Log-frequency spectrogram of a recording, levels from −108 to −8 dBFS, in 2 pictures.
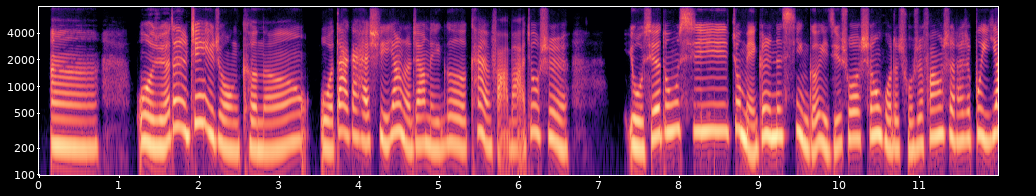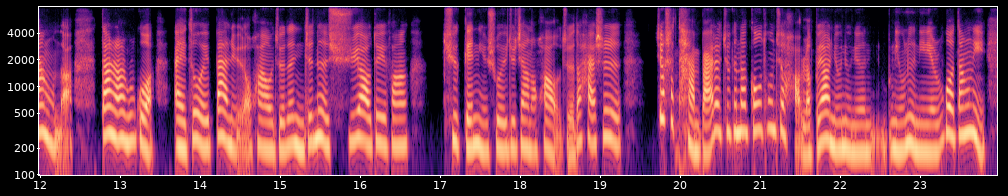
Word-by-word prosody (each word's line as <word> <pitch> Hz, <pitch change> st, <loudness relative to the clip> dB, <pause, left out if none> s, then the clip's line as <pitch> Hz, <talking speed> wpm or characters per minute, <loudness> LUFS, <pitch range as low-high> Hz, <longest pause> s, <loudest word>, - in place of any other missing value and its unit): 嗯， 210 Hz, -1 st, 0 dB, 0.5 s
我 235 Hz, -2 st, +3 dB
觉 210 Hz, +2 st, +3 dB
得 345 Hz, 0 st, +1 dB
这 380 Hz, -2 st, +2 dB
种 205 Hz, -5 st, -1 dB
可 200 Hz, 0 st, -2 dB
能 200 Hz, +5 st, -3 dB
我 205 Hz, -1 st, 0 dB
大 300 Hz, +6 st, 0 dB
概 280 Hz, -, -3 dB
还 240 Hz, -3 st, -1 dB
是 265 Hz, +3 st, -2 dB
一 225 Hz, -, -1 dB
样 305 Hz, +3 st, +1 dB
的 220 Hz, -6 st, +1 dB
这 215 Hz, -, -4 dB
样 225 Hz, 0 st, -1 dB
的 210 Hz, -, -2 dB
一 200 Hz, -, -3 dB
个 215 Hz, 0 st, -3 dB
看 245 Hz, 0 st, -3 dB
法 215 Hz, -, -7 dB
吧。 200 Hz, -1 st, -6 dB
就 310 Hz, 0 st, -4 dB
是， 250 Hz, -8 st, -2 dB, 0.7 s
有 210 Hz, -, +2 dB
些 265 Hz, +8 st, +2 dB
东 305 Hz, +3 st, +1 dB
西 315 Hz, 0 st, 0 dB
就 325 Hz, +1 st, -2 dB
每 200 Hz, -10 st, +5 dB
个 275 Hz, -, 0 dB
人 275 Hz, -1 st, +6 dB
的 275 Hz, -, +5 dB
性 275 Hz, -, 0 dB
格， 200 Hz, +2 st, -2 dB
以 220 Hz, -4 st, -1 dB
及 205 Hz, +4 st, -5 dB
说 255 Hz, +2 st, -1 dB
生 285 Hz, +2 st, +2 dB
活 215 Hz, -5 st, -2 dB
的 205 Hz, -, -3 dB
处 195 Hz, -1 st, -6 dB
事 215 Hz, +2 st, -3 dB
方 275 Hz, +5 st, +1 dB
式 280 Hz, -2 st, -1 dB
它 245 Hz, 0 st, -3 dB
是 260 Hz, -, -2 dB
不 285 Hz, +3 st, -1 dB
一 245 Hz, -2 st, 0 dB
样 280 Hz, -5 st, +2 dB
的。 -, -, -3 dB, 0.3 s
当 290 Hz, 0 st, +6 dB
然 255 Hz, 0 st, +6 dB
如 240 Hz, 0 st, +1 dB
果， 220 Hz, -7 st, +2 dB, 0.2 s
哎， 210 Hz, -1 st, +3 dB
作 255 Hz, +7 st, -1 dB
为 210 Hz, -3 st, +1 dB
伴 255 Hz, +4 st, +3 dB
侣 210 Hz, -, -3 dB
的 -, -, -5 dB
话， 210 Hz, -2 st, -1 dB
我 195 Hz, -, 0 dB
觉 195 Hz, 0 st, -3 dB
得 220 Hz, +2 st, -1 dB
你 200 Hz, -3 st, +2 dB
真 230 Hz, +3 st, -2 dB
的 255 Hz, -3 st, +3 dB
需 240 Hz, +4 st, -5 dB
要 245 Hz, -4 st, +5 dB
对 225 Hz, 0 st, -2 dB
方 215 Hz, 0 st, -1 dB, 0.4 s
去 240 Hz, -2 st, -2 dB
给 210 Hz, 0 st, 0 dB
你 210 Hz, -4 st, +1 dB
说 195 Hz, +1 st, -2 dB
一 -, -, -2 dB
句 200 Hz, 0 st, -4 dB
这 215 Hz, -, -1 dB
样 205 Hz, -, -1 dB
的 185 Hz, -, -5 dB
话， 195 Hz, 0 st, +1 dB
我 -, -, -12 dB
觉 -, -, -6 dB
得 235 Hz, -, -2 dB
还 240 Hz, -3 st, +1 dB
是 235 Hz, -2 st, -1 dB, 0.4 s
就 430 Hz, -, +3 dB
是 395 Hz, -, -2 dB
坦 195 Hz, -, 0 dB
白 180 Hz, 0 st, +3 dB
地 320 Hz, -, +1 dB
就 305 Hz, +1 st, -4 dB
跟 305 Hz, 0 st, +3 dB
他 310 Hz, -, +3 dB
沟 315 Hz, +2 st, 0 dB
通 330 Hz, +1 st, -3 dB
就 315 Hz, -1 st, -1 dB
好 -, -, -2 dB
了， 175 Hz, 0 st, -1 dB
不 190 Hz, -, -6 dB
要 250 Hz, +2 st, +6 dB
扭 200 Hz, -3 st, +1 dB
扭 200 Hz, -2 st, +1 dB
捏 185 Hz, 0 st, -2 dB
扭 205 Hz, +7 st, -6 dB, 0.4 s
扭 225 Hz, -1 st, +3 dB
捏 190 Hz, -1 st, 0 dB
捏。 185 Hz, 0 st, -1 dB
如 185 Hz, +5 st, -4 dB
果 295 Hz, -2 st, +6 dB
当 285 Hz, +3 st, +2 dB
你 215 Hz, -10 st, +1 dB
230 Hz, 290 characters per minute, -22 LUFS, 205-280 Hz, 0.7 s, 人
